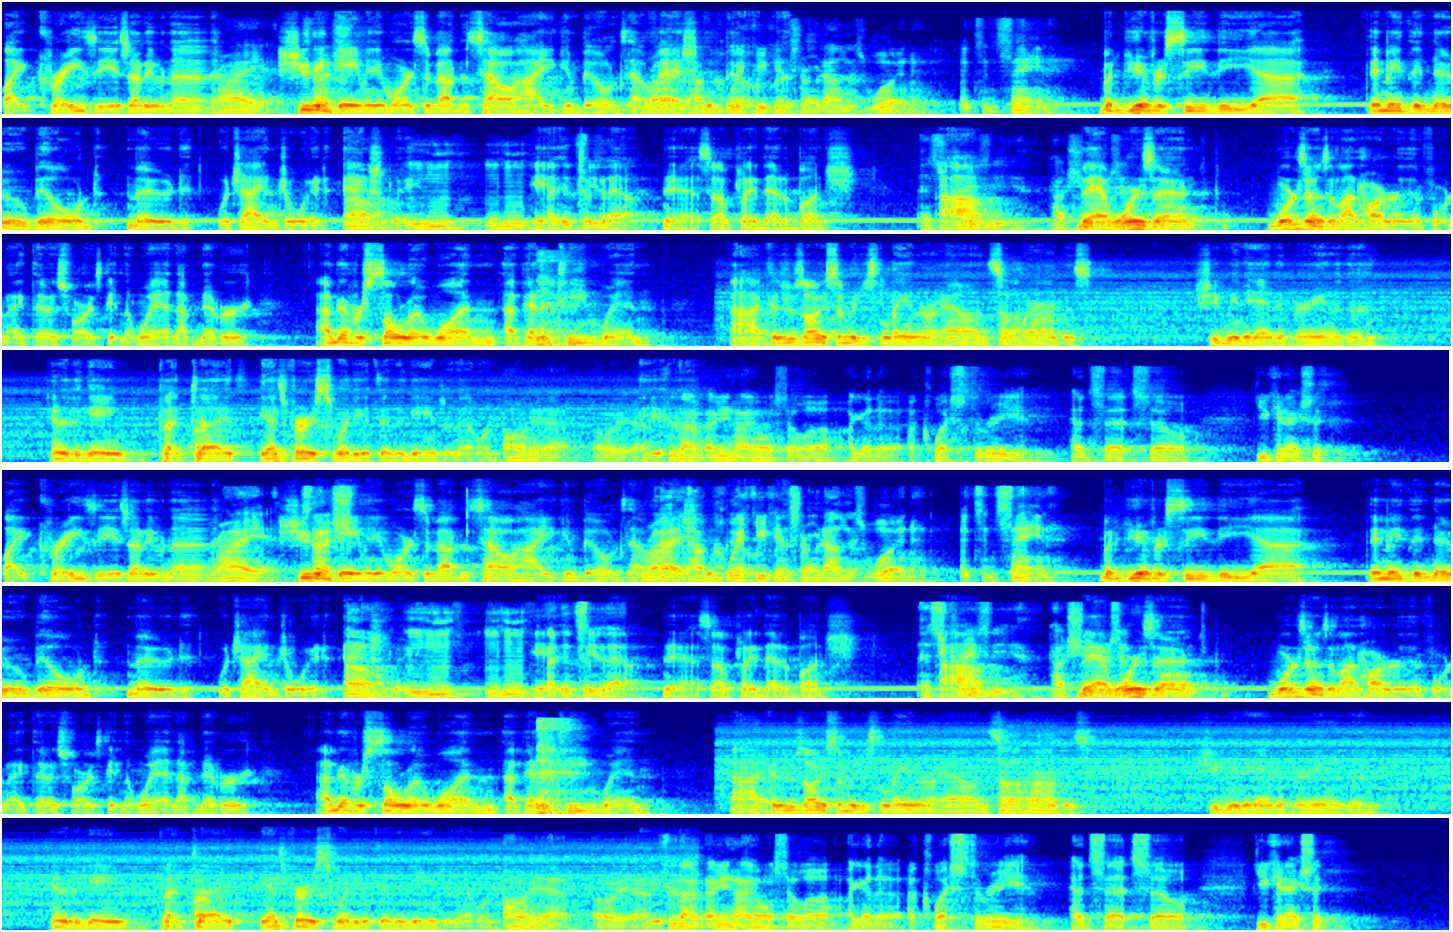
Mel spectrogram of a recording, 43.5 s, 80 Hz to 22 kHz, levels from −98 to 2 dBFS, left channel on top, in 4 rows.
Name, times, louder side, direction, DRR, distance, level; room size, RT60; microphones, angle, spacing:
voice 1, 0.0-1.6 2.1-5.9 8.2-9.8 10.2-13.9 14.8-15.5 15.8-17.2 17.9-18.3 18.9-19.8 20.4-23.6 24.1-26.6 27.2-29.9 30.7-32.1 33.0-36.3 37.4-37.8, left 1 dB, 25° left, 0.7 m, -26 dB
voice 2, 1.5-2.6 4.7-7.9 13.4-15.5 17.7-19.8 25.7-26.1 27.2-27.5 29.2-29.7 34.0-34.2 36.3-40.3 40.6-42.5, right 2 dB, 40° right, 1.5 m, -32 dB
sound 1, 7.5-22.3, equal, ahead, 2.8 m, -46 dB
sound 2, 27.1-37.8, right 6 dB, 75° right, 2.8 m, -47 dB
28.5 x 28.5 x 3.9 m
head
